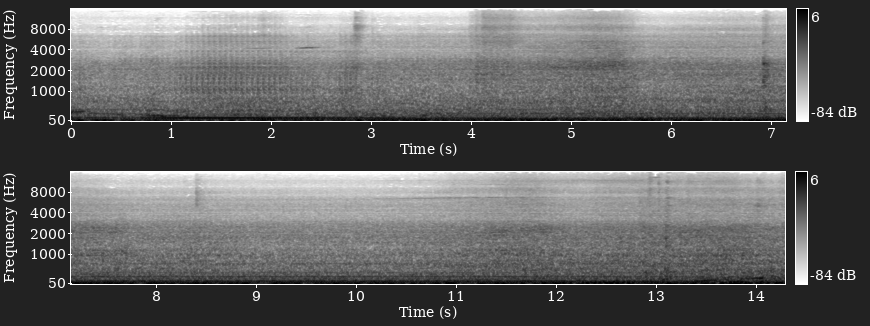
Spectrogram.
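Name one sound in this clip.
A bus engine idles with a steady low drone.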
